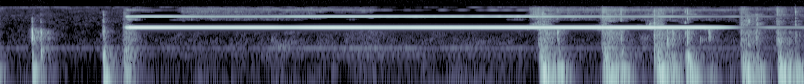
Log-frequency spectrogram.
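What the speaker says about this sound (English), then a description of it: "I'm just going to save and run this again so I can test that my buzzer's working." Electronic buzzer of a homemade laser light security alarm switched on, a steady continuous tone held for about three seconds, with brief clicks before it and a person speaking over the final second.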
